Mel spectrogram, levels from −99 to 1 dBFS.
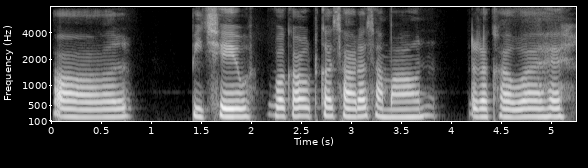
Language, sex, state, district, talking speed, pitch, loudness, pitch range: Hindi, female, Punjab, Pathankot, 115 wpm, 205 Hz, -15 LUFS, 200-215 Hz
